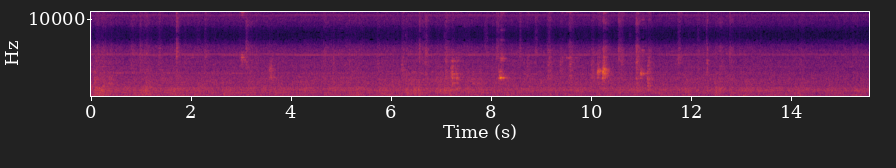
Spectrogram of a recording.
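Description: Sobu Line commuter train running between stations, heard from inside the car: a steady low rumble with a faint steady whine and occasional light clicks.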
